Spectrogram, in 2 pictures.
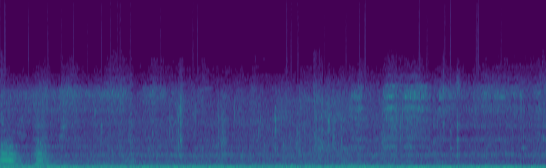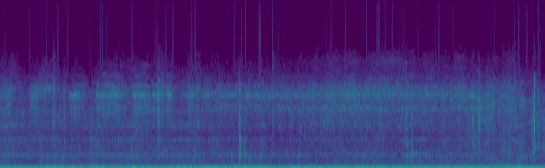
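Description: Amtrak Cascades passenger train running along the track, heard from on board: a steady low rumble with a few faint clicks.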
